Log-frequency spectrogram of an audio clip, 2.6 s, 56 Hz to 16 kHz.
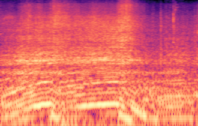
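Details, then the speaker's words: Dodge Challenger SRT 392 Scat Pack with aftermarket exhaust, hard acceleration through gear shifts: deep V8 roar climbs, dips sharply at each shift, then pulls again with no misfire. Healthy exhaust note, thunder-like on the shifts. "The shift sounds so good, man. Literally, the shift sound too good, bro. It's like I don't know what it sounds like. Like it don't fart like a Beamer, but it sound like a thunder, like an earthquake on the shifts."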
